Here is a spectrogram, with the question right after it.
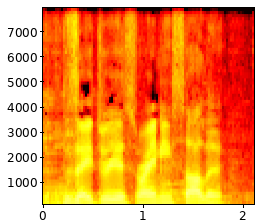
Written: ZAYDRIUS RAINEY-SALE

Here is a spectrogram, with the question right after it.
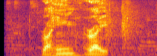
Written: RAHIM WRIGHT II

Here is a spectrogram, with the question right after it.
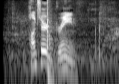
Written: HUNTER GREEN

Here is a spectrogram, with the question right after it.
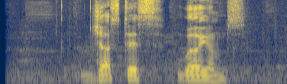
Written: JUSTICE WILLIAMS

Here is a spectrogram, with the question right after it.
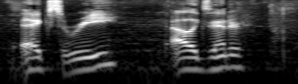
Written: XE'REE ALEXANDER

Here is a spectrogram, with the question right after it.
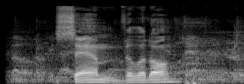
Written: SAM VYHLIDAL

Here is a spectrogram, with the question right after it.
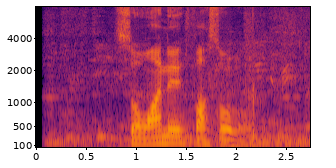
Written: SOANE FAASOLO

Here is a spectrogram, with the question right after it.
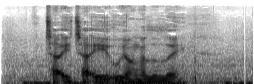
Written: TA’ITA’I UIAGALELEI

